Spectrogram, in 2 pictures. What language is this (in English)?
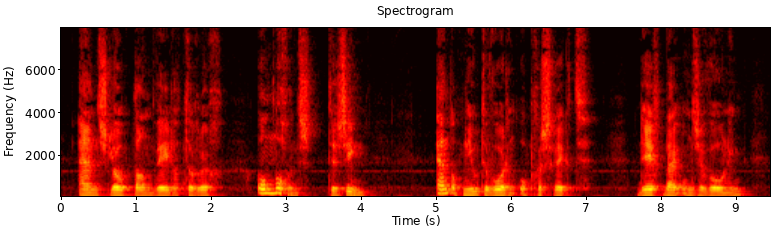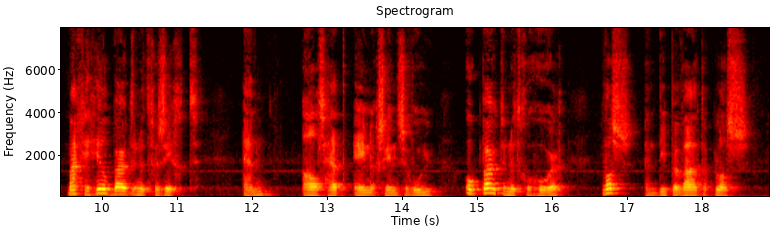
Dutch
